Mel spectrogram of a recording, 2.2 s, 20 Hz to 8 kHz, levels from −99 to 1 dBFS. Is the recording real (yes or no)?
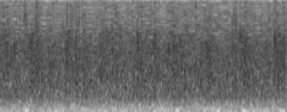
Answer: no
